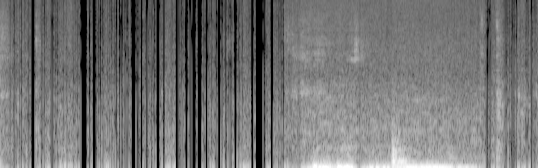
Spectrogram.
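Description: Cards tap softly as a stack is set down.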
